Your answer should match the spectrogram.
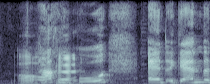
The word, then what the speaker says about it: Haribo: We pronounce it Haribo. Oh, okay. Haribo.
